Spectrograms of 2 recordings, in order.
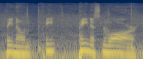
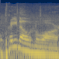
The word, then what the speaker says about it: Pinot Noir: red wine that's that's Pinot penis Noir uh no Pinot Noir sorry I said it wrong penis more and uh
